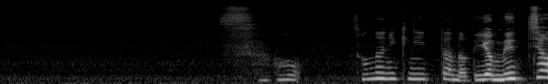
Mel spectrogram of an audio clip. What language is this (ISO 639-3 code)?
jpn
